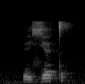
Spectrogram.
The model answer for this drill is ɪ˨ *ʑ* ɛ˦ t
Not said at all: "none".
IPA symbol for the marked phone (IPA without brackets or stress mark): ʑ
